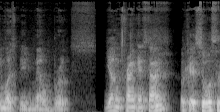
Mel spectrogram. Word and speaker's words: Frankenstein: Young Frankenstein? Okay, so what's the name of the doctor? Well, Frankenstein. Frankenstein? It's pronounced Frankenstein.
